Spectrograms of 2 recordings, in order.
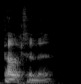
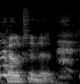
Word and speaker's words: Beltane: And so when you look at the ancient calendar, the solar event, so you've got the 1st of May is Beltane. That's how you say it in Irish. A lot of people say Beltane, which, but anyway, it's pronounced, it's pronounced Beltane.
